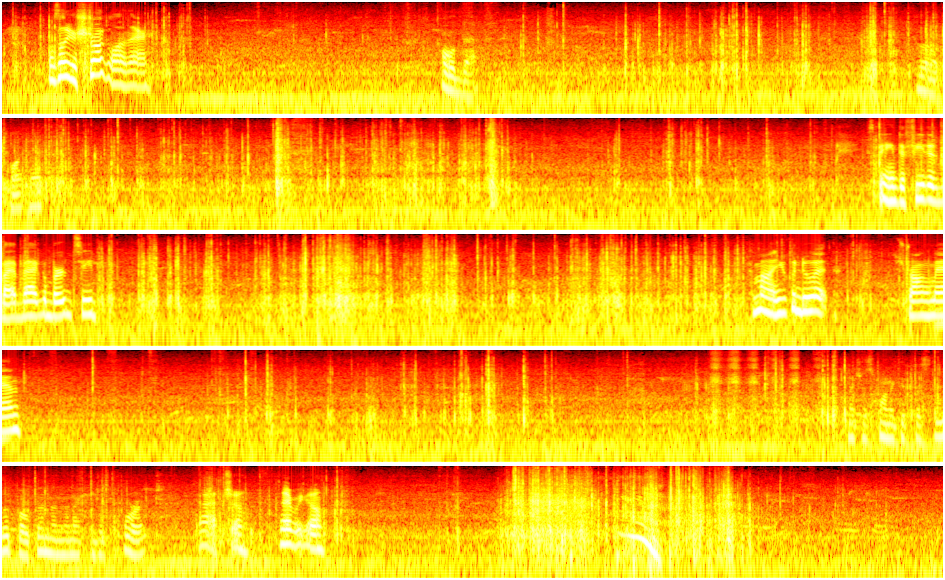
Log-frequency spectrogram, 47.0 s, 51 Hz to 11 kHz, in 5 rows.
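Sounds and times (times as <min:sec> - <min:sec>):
bag crinkling and rustling: 0:00.0 - 0:47.0
low steady hum: 0:00.0 - 0:47.0.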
